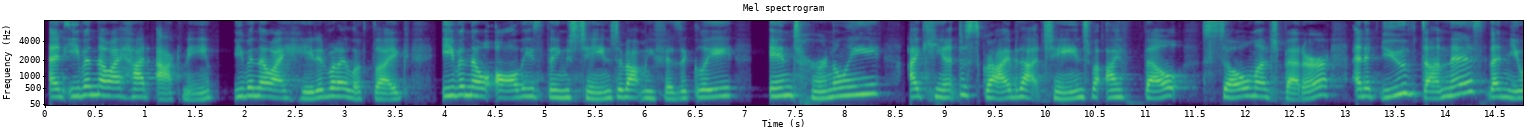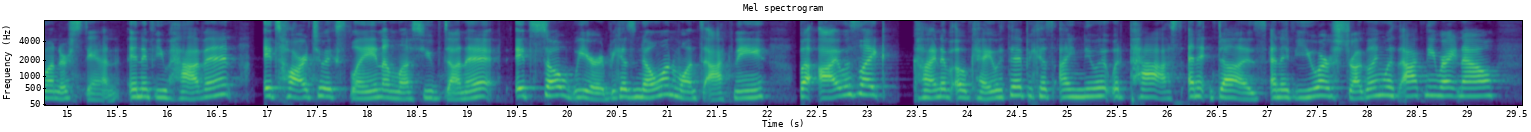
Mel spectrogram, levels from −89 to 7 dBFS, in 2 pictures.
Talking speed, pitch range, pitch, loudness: 185 wpm, 205-255 Hz, 230 Hz, -19 LUFS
